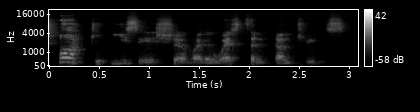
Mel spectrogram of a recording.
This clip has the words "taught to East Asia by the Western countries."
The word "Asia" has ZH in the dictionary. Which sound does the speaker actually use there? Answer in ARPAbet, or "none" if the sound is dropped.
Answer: SH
